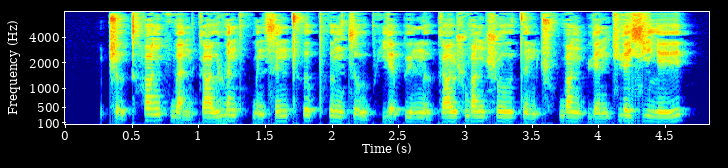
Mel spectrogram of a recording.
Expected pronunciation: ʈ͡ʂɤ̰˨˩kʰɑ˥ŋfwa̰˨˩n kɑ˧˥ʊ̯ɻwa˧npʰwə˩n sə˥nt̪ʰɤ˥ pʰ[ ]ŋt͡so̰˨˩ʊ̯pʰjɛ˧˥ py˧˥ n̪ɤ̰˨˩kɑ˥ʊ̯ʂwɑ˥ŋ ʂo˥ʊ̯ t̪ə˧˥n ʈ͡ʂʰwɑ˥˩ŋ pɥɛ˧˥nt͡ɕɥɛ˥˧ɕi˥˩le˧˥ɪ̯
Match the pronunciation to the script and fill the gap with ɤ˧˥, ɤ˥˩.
ɤ˥˩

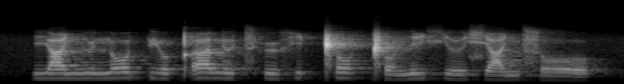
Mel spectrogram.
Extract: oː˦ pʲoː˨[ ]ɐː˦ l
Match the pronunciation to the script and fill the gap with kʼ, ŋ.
kʼ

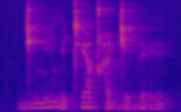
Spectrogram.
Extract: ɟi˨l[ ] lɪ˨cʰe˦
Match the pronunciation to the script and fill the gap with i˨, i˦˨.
i˦˨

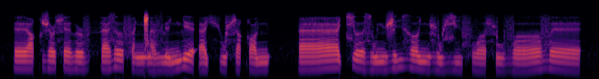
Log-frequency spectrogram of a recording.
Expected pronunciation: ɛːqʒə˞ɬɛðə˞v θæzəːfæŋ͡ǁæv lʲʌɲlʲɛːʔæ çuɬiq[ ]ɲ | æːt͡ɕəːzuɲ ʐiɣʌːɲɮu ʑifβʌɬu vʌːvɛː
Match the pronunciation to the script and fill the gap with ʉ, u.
u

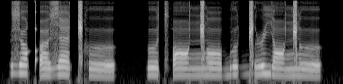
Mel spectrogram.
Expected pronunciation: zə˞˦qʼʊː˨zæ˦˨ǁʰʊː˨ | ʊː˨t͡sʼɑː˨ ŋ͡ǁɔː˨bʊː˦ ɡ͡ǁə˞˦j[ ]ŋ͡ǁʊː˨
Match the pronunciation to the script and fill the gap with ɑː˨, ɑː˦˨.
ɑː˨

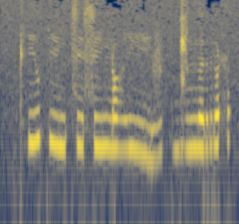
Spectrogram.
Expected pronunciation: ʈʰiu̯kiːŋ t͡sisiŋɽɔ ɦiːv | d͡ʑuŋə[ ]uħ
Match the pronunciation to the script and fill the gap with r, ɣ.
r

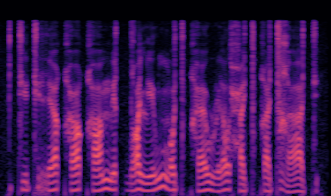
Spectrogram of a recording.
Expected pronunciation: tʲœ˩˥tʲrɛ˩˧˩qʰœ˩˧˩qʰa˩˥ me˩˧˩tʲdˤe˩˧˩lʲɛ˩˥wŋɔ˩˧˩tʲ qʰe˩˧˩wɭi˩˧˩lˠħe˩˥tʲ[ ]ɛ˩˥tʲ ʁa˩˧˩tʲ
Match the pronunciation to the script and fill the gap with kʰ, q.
q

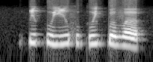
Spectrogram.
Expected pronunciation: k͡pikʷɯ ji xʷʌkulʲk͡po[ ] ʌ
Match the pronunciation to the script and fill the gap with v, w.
v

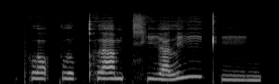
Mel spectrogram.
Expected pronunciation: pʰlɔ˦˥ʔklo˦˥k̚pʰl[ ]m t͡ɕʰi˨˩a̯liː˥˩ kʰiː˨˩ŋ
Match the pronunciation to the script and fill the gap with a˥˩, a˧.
a˥˩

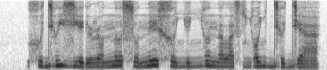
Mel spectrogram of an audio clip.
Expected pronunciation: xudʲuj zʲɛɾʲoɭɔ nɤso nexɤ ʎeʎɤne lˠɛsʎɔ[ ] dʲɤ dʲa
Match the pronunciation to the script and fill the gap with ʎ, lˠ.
ʎ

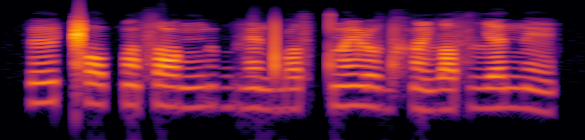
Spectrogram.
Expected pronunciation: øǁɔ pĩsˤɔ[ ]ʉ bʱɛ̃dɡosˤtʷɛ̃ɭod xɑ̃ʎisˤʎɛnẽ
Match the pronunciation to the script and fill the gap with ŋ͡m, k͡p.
ŋ͡m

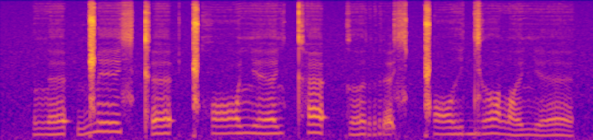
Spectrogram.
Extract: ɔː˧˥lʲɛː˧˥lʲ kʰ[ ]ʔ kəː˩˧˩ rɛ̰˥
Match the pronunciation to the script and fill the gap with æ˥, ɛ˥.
æ˥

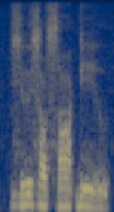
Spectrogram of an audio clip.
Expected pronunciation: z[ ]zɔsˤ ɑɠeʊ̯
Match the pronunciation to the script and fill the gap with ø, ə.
ø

